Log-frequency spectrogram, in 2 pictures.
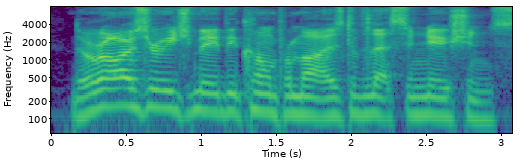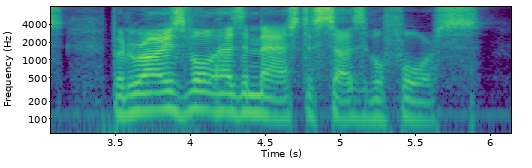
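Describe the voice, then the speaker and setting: A man puts on a gruff character voice at a medium pitch. The recording is very clean and the background silent. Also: moderate pace. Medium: read story. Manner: gruff, blunt.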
